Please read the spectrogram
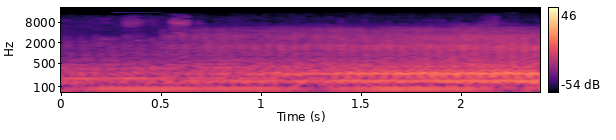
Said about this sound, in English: And then you hear motorcycle coming.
